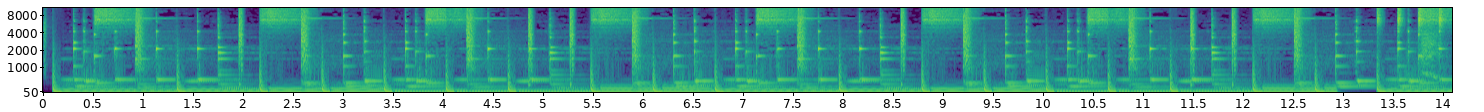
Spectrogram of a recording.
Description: Iphone Song Remix

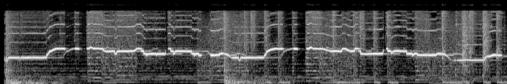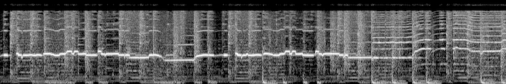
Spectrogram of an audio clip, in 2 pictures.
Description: Melody

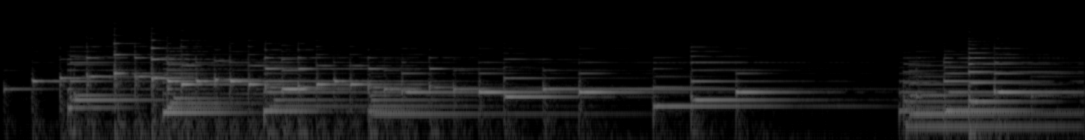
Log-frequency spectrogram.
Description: Music

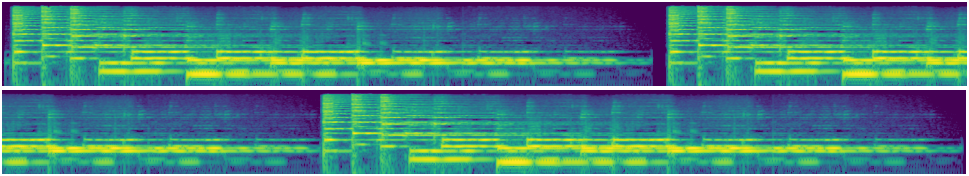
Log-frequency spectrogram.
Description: Alarm New Nokia

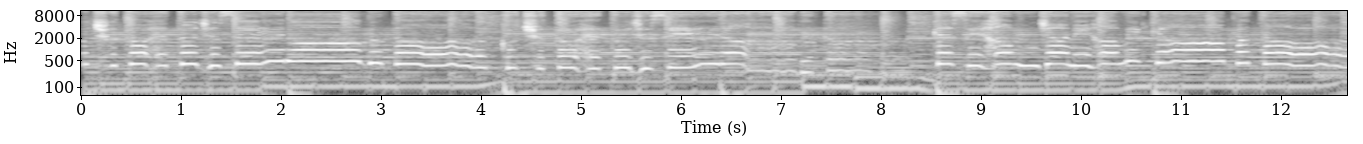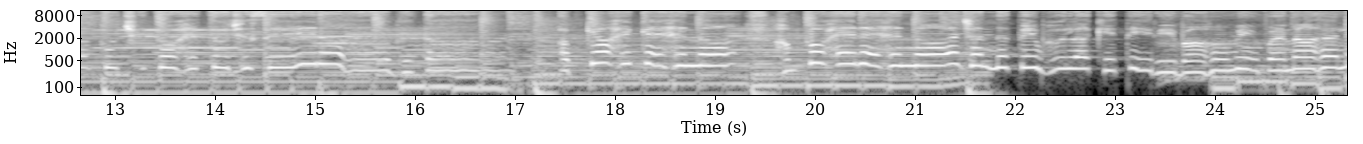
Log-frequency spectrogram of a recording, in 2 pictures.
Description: female Voice

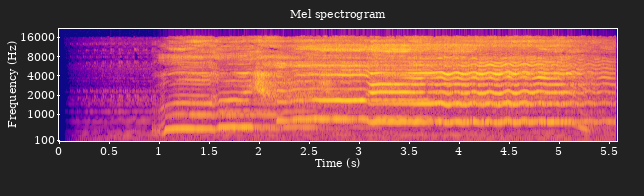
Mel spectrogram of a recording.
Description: Awesome Sms Tone

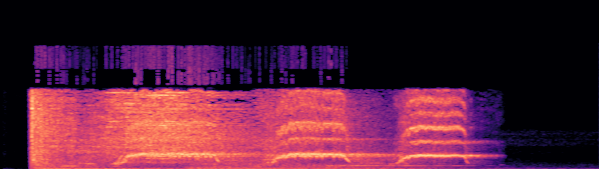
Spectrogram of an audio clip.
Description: Scary Sms

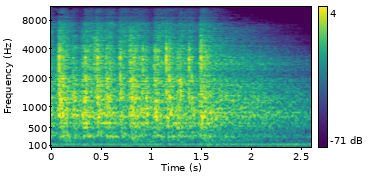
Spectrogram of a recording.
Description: drums; Jumanji

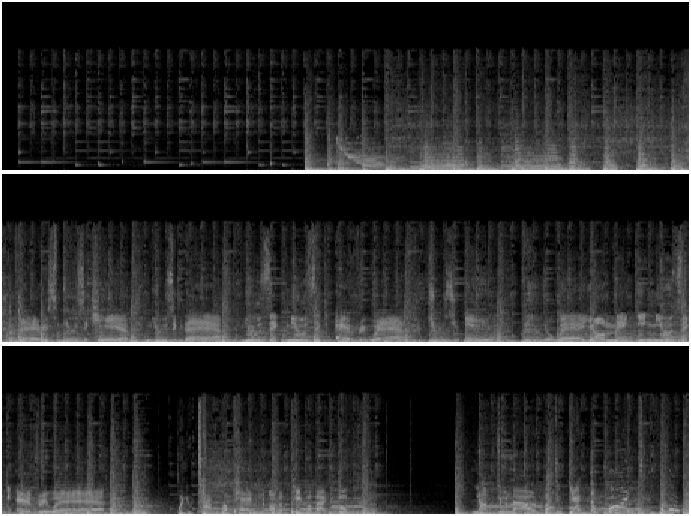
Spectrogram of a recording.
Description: Music Everywhere

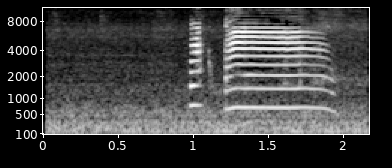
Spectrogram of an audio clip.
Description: Cockatoo

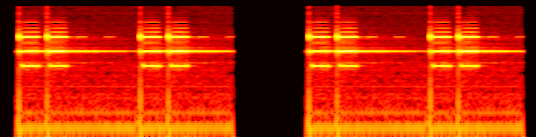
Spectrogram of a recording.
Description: NOKIA SMS

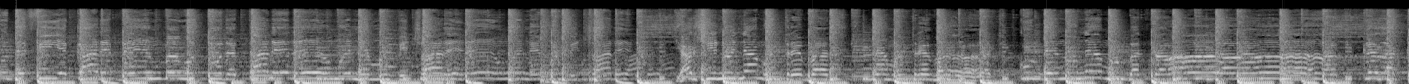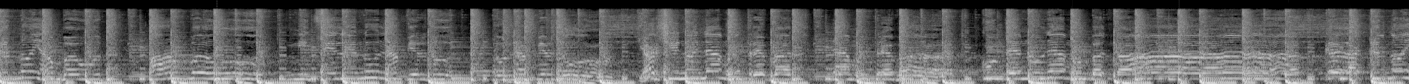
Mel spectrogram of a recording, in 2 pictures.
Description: Manele

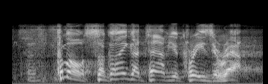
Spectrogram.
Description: Crazy Rap

